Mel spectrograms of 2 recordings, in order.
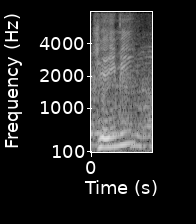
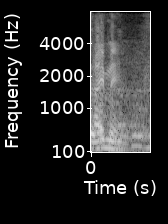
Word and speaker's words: Jaime: This is Jamie. Jamie, ¿cómo se pronuncia tu nombre? Jaime.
